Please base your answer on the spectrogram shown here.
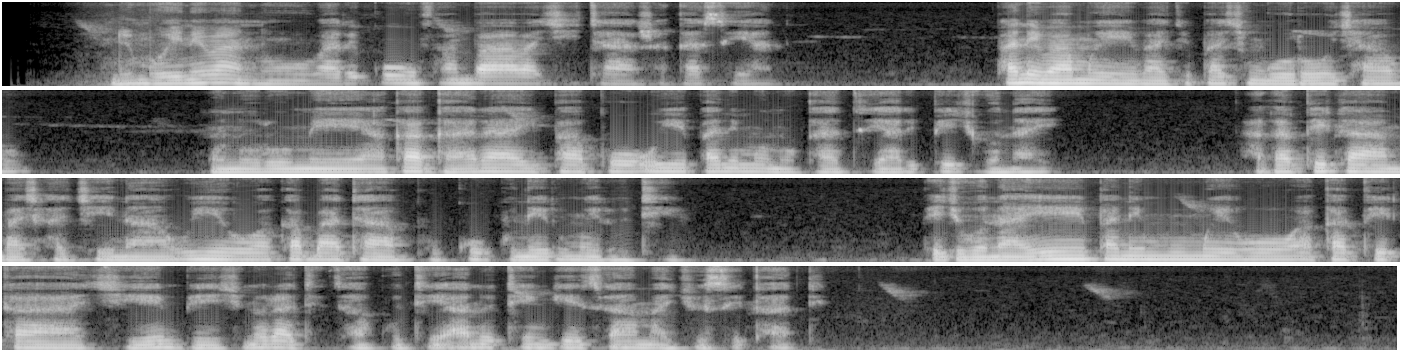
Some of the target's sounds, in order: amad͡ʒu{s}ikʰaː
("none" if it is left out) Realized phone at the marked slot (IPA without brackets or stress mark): s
